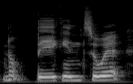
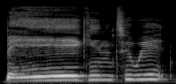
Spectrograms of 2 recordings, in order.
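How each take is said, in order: First: Said in the usual way. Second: Big into it stretched slow and louder, leaning on big; slow, louder big into it with weight on big; drawn out. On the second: Acted. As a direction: drag out big into it, louder, hitting big. Emphatic dismissal of an album.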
